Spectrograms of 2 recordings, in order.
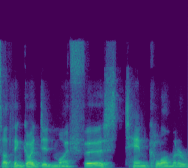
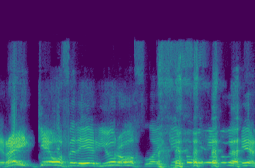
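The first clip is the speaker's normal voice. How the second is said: put-on loud, very high, scolding Scottish accent; 9 dB louder than usual. Retelling a referee grandfather sending players off, imitating a Scottish accent. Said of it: "And he was Scottish, so he'd be like".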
